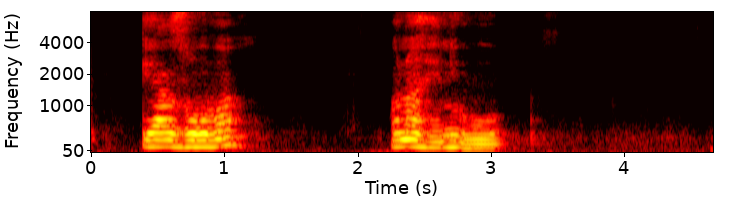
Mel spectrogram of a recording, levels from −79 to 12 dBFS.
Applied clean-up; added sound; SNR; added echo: neural separator model SepFormer DNS4.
